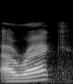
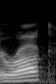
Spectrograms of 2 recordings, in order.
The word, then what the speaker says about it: Iraq: A 4.1 in Mandali, Iraq, or Iraq, depending on your pronunciation.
